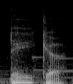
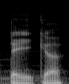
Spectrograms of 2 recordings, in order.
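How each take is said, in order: First: It is said in a British accent. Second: The same.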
